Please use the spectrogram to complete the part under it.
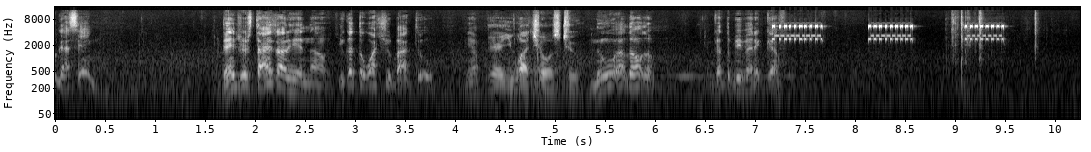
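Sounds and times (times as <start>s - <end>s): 
speech: 0.0s - 0.6s, 1.6s - 7.5s
telephone ringing with rapid electronic trilling: 7.2s - 9.6s.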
